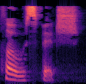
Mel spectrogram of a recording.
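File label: "close-pitched", English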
